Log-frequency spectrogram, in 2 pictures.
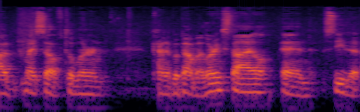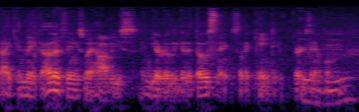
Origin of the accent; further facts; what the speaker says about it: Hardwick, Vermont, United States; Yeah. But, yeah, Buffalo Mountain's always been, in my hometown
